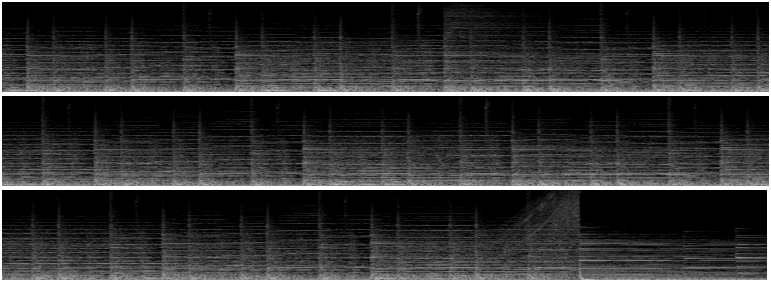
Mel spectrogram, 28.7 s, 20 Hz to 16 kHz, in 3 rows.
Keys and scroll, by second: 1.7-3.8 typing, 15.1 space, 15.4 space, 16.0 space, 18.9 ⟲, 19.4 super+z, 19.6 space.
